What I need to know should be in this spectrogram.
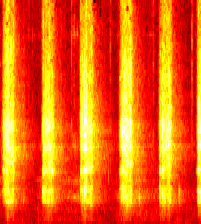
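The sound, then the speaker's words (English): A salt grinder cracks coarse sea salt in six regular, rasping ratchet bursts, each a short gritty crunch spaced evenly, with no voices. “I'm gonna use a coarse sea salt I happen to prefer. Just grind it in there.”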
